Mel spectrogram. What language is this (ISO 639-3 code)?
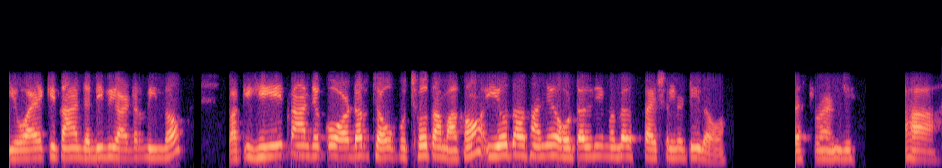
snd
